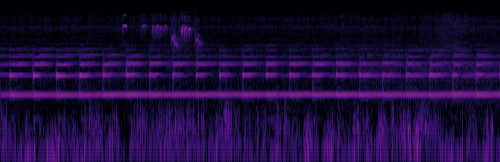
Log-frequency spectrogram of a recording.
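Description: Japanese level-crossing warning bell ringing steadily, about two strikes a second, over the low rumble of an electric train pulling out of the station toward the crossing.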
